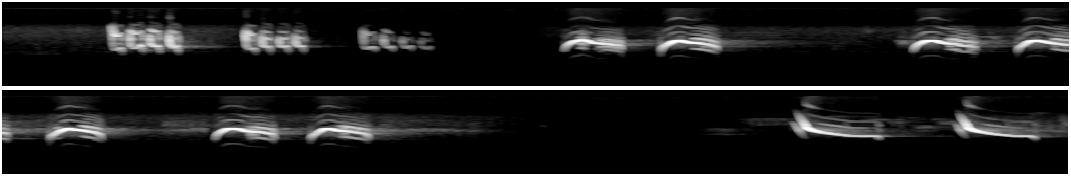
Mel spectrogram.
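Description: A Eurasian nuthatch gives three quick buzzy notes, then loud, clear, arched whistles, mostly in pairs, ending with two sharp downslurred calls; nothing else is heard.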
